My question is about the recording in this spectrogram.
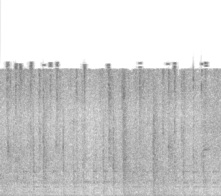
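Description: Heavy downpour: a dense, steady hiss of rain with many sharp taps of drops striking, over quiet background music.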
